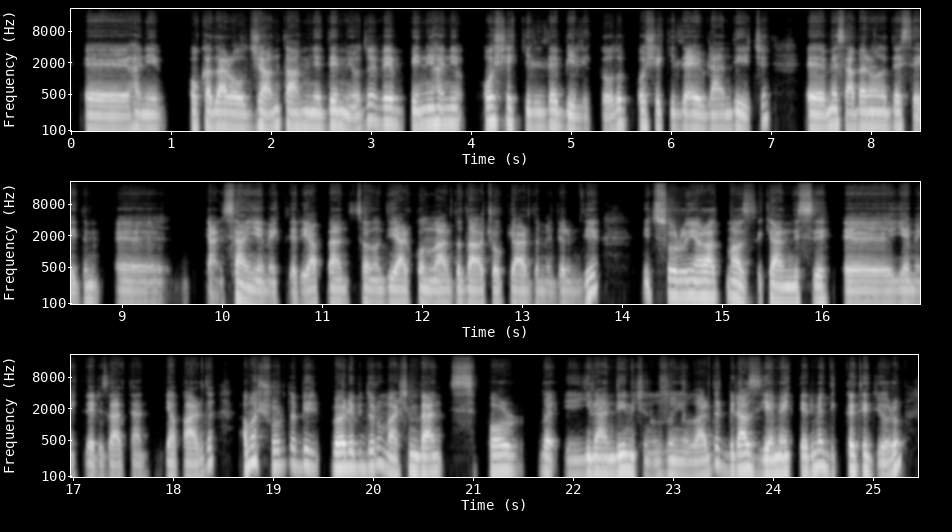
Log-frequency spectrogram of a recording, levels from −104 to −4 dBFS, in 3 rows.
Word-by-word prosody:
eee, 95 -2 +2
hani 105 -2 -2 0.3
o 115 - 0
kadar 115 0 +4
olacağını 110 +2 +2
tahmin 115 -2 +1
edemiyordu. 110 0 0
Ve 135 -2 +3
beni, 125 +2 +2
hani, 135 0 0 0.2
o 145 +1 +5
şekilde 120 -4 -2
birlikte 95 -3 -4
olup 130 +6 -1
o 120 - 0
şekilde 115 -1 -2
evlendiği 105 +1 0
için. 155 - -10 0.4
Eee, 105 -1 +6
mesela 115 -2 +1
ben 115 0 +4
ona 115 -1 0
deseydim, 115 -1 -3 0.2
eee, 85 -1 -5 0.4
yani, - - -1
"Sen - - +3
yemekleri 90 -4 -4
yap, 95 0 +1
ben 95 -2 0
sana 95 -2 -4
diğer 95 -3 +2
konularda 90 -1 -1
daha 90 -2 +3
çok - - -5
yardım 90 0 -1
ederim." 85 +1 -9
diye. 165 +6 -1 0.4
Hiç - - -6
sorun 140 -2 +2
yaratmazdı. 130 -5 +3
Kendisi, 110 -1 +1 0.2
eee, 90 - +3 0.4
yemekleri 90 -1 -4
zaten 85 0 -4 0.2
yapardı 90 - 0 0.2
ama 195 - +3
şurada 165 -2 -5
bir, 160 -3 -2
böyle 145 +1 +8
bir 145 -1 -8
durum 155 +1 -2
var. 115 -3 +2
Şimdi 130 -2 +1
ben 125 +1 +5
sporla 130 0 -1
ilgilendiğim 115 +4 +2
için 120 -5 -5
uzun 100 +3 -5
yıllardır 100 - -3
biraz 135 -3 +4
yemeklerime 120 +5 +2
dikkat 130 +2 +1
ediyorum. 95 -8 +1
115 Hz, 150 wpm, -25 LUFS, 95-130 Hz, 0.4 s, böyle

